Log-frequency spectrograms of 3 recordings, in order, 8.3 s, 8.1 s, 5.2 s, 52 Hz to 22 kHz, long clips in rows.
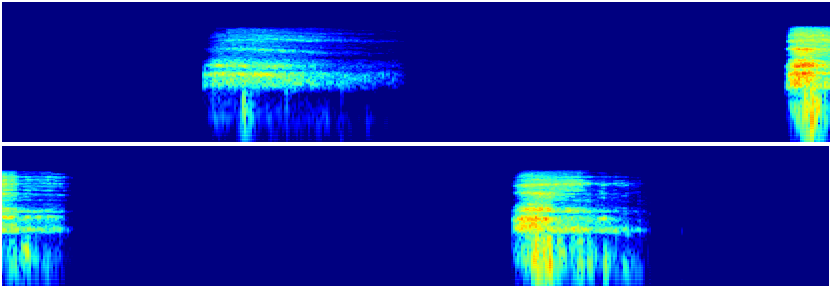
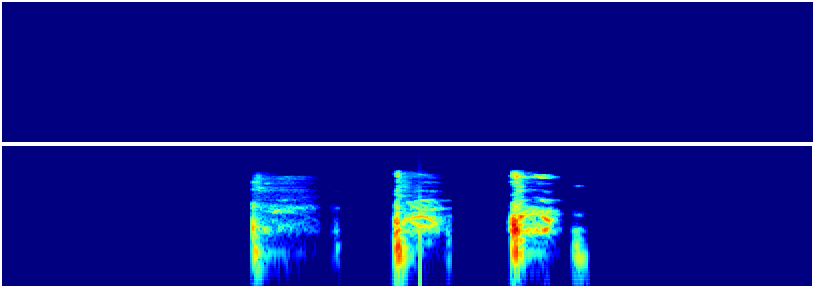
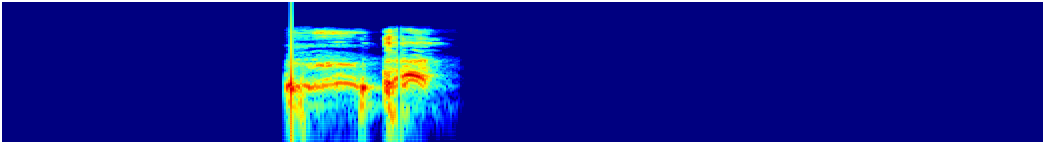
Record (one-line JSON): {"exhalation_length": "8.3 s", "exhalation_amplitude": 9419, "exhalation_signal_mean_std_ratio": 0.22, "three_cough_length": "8.1 s", "three_cough_amplitude": 22126, "three_cough_signal_mean_std_ratio": 0.12, "cough_length": "5.2 s", "cough_amplitude": 21613, "cough_signal_mean_std_ratio": 0.25, "survey_phase": "beta (2021-08-13 to 2022-03-07)", "age": "65+", "gender": "Female", "wearing_mask": "No", "symptom_none": true, "smoker_status": "Current smoker (1 to 10 cigarettes per day)", "respiratory_condition_asthma": true, "respiratory_condition_other": false, "recruitment_source": "REACT", "submission_delay": "2 days", "covid_test_result": "Negative", "covid_test_method": "RT-qPCR", "influenza_a_test_result": "Unknown/Void", "influenza_b_test_result": "Unknown/Void"}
